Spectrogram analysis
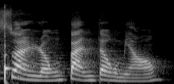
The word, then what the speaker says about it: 蒜蓉拌豆苗: The word of the day today is 蒜蓉拌豆苗, garlic tossed pea shoots.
